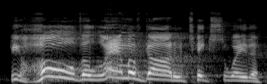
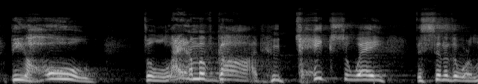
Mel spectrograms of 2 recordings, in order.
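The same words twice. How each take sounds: First: Shouted out loud, full force; screaming it. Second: Said in the usual way. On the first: Shown as a demonstration. Preacher shouting Behold to the congregation. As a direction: cry it out like a proclamation. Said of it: "Screaming it". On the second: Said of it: "Look at the end of that word world".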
